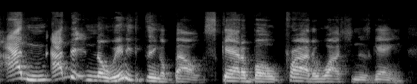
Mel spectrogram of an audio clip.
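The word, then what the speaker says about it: Skattebo: It's Scatterbo.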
